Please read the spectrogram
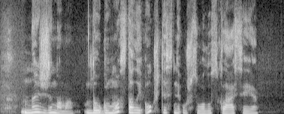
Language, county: Lithuanian, Vilnius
